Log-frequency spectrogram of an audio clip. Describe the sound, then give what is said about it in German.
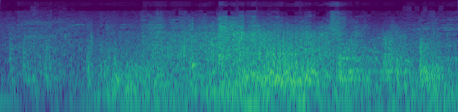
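A loud, sustained rumbling crash with dense crackling and roaring noise, swelling in the middle and staying heavy throughout, as the roofs of a dwelling house and a barn collapse in a blazing fire. “Doch als sie sie erreichten, stürzten die Dächer des Wohnhauses und der Scheune krachend zusammen.”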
